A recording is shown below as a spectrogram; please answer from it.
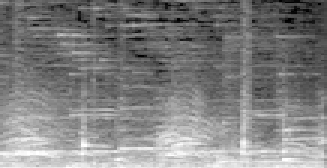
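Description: A girls' dragon boat crew shouting in unison while paddling, with a hand-held brass gong at the bow struck about once a second to keep the stroke; two strikes fall in this stretch.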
